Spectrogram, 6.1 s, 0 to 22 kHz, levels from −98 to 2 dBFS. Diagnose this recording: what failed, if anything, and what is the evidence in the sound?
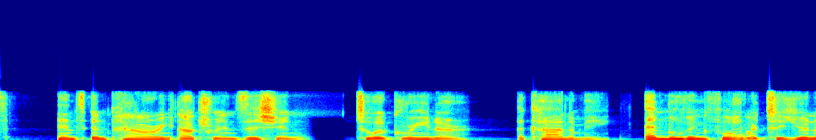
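Network packet loss, hidden by the Speex decoder's VoIP packet loss concealment. From 2.21 to 2.57 s about 360 ms of audio never arrived, and the decoder stretched its last pitch and filter state, lowering the gain frame by frame, so the speech smears and fades. From 5.47 to 5.77 s shorter gaps, none longer than 40 ms, produce brief weakened patches, and the speech stays thin until the decoder's state recovers.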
